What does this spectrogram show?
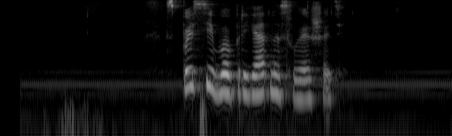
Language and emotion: Russian, positive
